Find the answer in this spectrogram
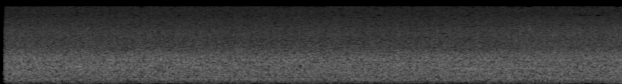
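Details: Dense, uniform rushing noise like flowing water fills the whole recording without any animal call.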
